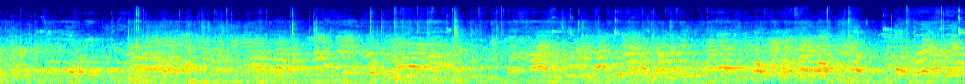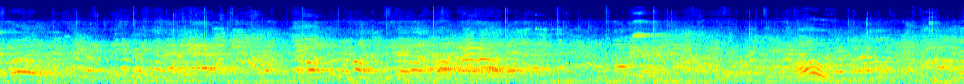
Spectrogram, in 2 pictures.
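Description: A basketball being dribbled on a hardwood gym floor, with voices of players and spectators calling out over it.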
